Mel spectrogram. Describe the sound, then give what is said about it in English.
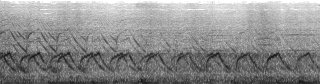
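Sirens of a set of police motorcycles wail in fast, overlapping up-and-down yelps, loud, over a steady low engine rumble, with no voices. “I mean, I'll say we have a set of police motorcycles.”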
